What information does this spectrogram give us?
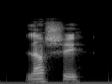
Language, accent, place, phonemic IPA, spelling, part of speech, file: French, France, Lyon, /lɛ̃.ʃe/, lyncher, verb, LL-Q150 (fra)-lyncher.wav
- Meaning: to lynch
